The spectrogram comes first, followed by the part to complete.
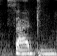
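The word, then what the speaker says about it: SADTU: Today, the Sadu people, Sadu, that's how I pronounce it. That's how it's pronounced.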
